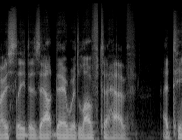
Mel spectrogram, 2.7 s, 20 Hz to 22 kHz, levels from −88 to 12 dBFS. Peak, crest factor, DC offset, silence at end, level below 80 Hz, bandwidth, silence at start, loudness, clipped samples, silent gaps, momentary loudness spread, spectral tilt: -6 dBFS; 20 dB; under 0.1%; 0 s; -40 dBFS; 17 kHz; 0 s; -26 LUFS; under 0.1%; none; 11 LU; -5.5 dB/octave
